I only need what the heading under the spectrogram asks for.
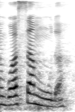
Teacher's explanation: سا میں سیٹی کی آواز پیدا کر کے پڑھتے ہیں وَثَمُودَ، تو غلط ہو جائے گا، درست ادائیگی ہے وَثَمُودَ الَّذِينَ۔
